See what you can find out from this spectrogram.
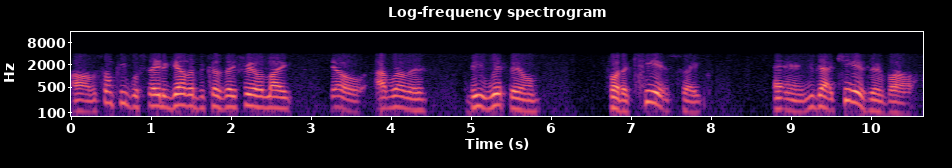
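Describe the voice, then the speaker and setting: An American man co-hosting a radio talk show, speaking casually and candidly in colloquial, halting phrases. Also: medium pitch, no echo. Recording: narrow phone-like line, dry.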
